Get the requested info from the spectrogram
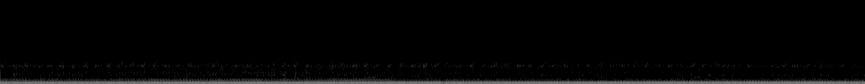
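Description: Cessna 172's piston engine running at low taxi power, heard through the headset intercom as a steady low drone.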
